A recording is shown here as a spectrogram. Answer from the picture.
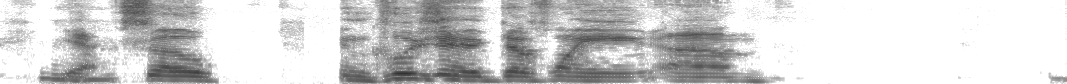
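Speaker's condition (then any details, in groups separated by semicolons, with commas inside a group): Cerebral palsy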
